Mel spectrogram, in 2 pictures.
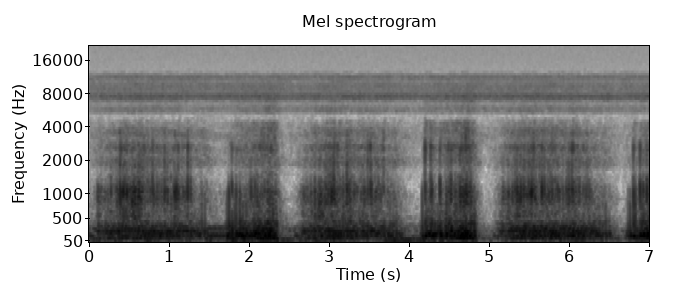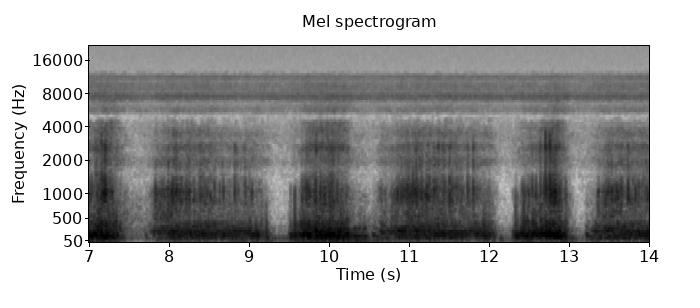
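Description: Rhythmic rattling breath noises at about 22 a minute during sleep, with quiet pauses between them: an infant snoring.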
